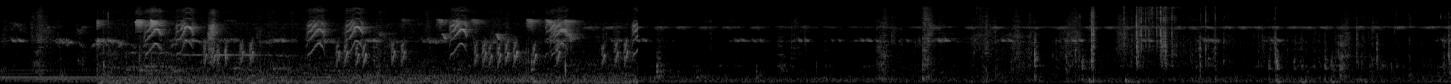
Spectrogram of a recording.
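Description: Banana leaves rustle and crinkle as they are handled and pressed into a wok.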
